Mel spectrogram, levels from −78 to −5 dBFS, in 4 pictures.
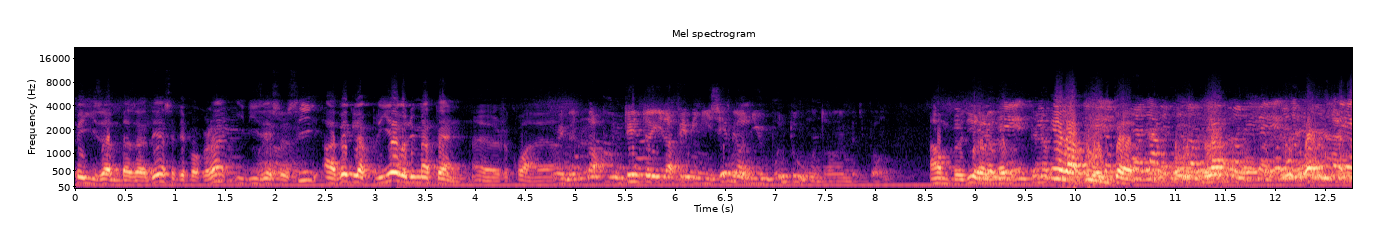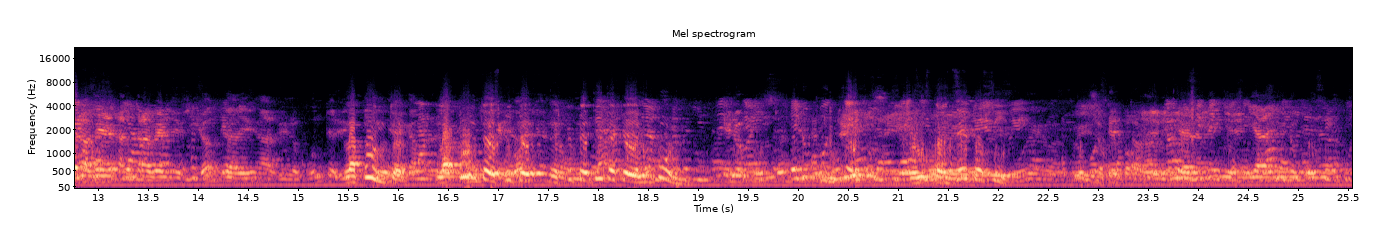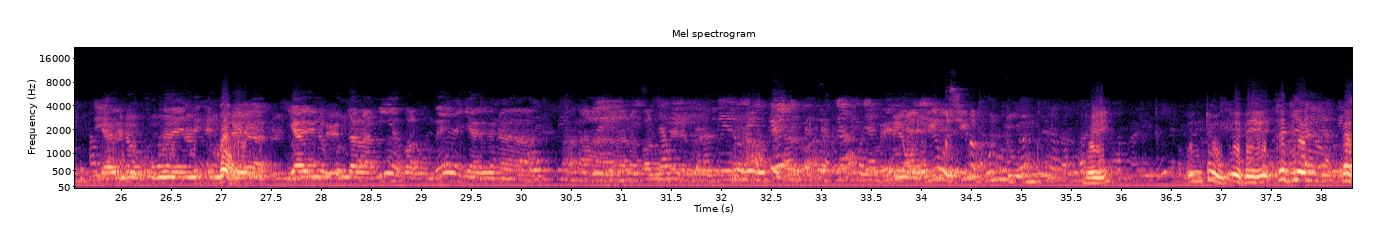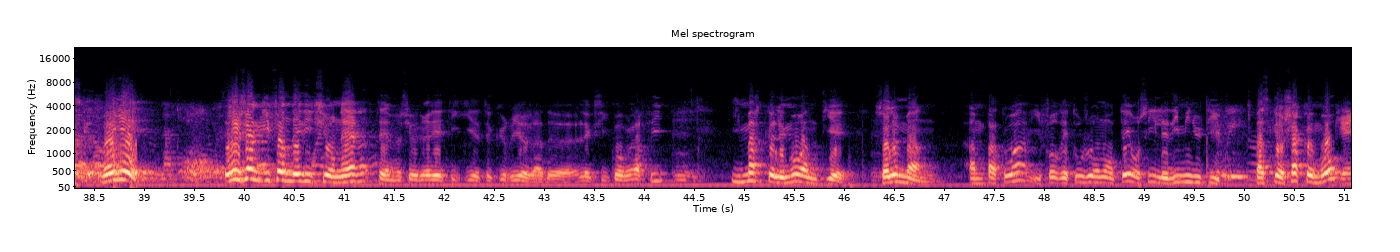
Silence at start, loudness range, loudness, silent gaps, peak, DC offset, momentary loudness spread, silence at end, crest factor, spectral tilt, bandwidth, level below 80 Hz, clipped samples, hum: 0 s; 7 LU; -17 LUFS; none; -2 dBFS; under 0.1%; 12 LU; 0 s; 14 dB; -7.5 dB/octave; 8.2 kHz; -50 dBFS; under 0.1%; none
